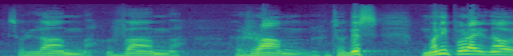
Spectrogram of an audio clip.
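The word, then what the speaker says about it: Ram (रं): They are written as, you know, in Sanskrit we write it as R-A-M, for example, but it's pronounced almost like R-U-M. So it's pronounced not Ram, it's pronounced as Ram, R-U-M, Ram, okay?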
